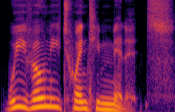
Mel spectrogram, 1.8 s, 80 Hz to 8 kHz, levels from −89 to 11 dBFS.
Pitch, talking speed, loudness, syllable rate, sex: 170 Hz, 135 wpm, -15 LUFS, 5.5 syllables/s, male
